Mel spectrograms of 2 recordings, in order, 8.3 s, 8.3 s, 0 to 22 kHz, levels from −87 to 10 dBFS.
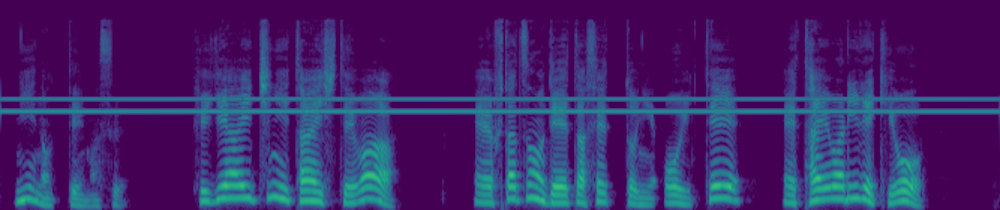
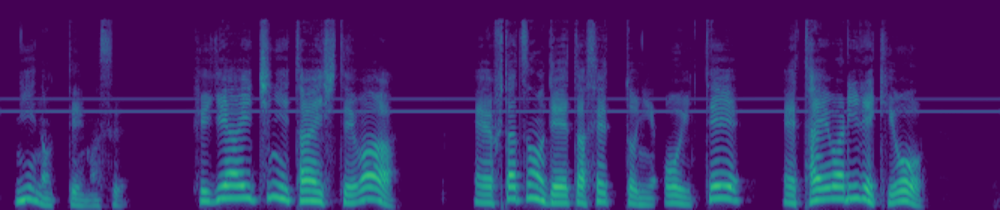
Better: second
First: high-pitched whine; loud; throughout; 2.5 kHz, 9 dB below the speech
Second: high-pitched whine; faint; throughout; 2.5 kHz, 30 dB below the speech

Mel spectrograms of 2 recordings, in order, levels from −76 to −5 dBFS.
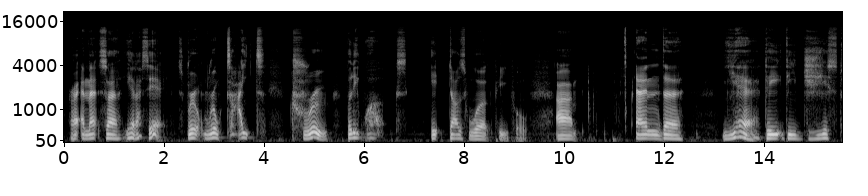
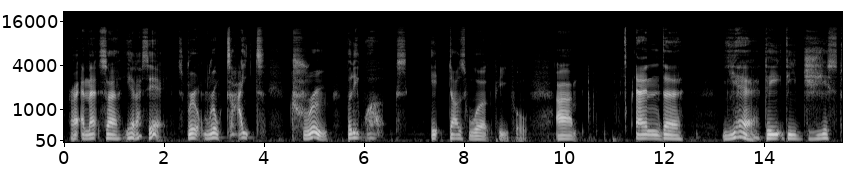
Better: neither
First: none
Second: none

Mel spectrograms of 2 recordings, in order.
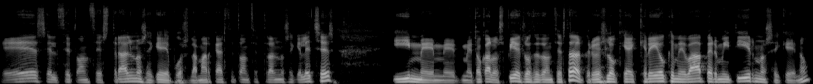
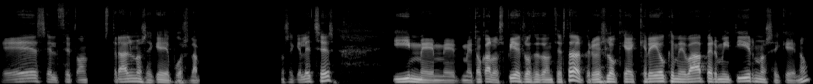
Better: first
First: none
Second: audio cutting out; at 1 s and at 2 s for 1 s

